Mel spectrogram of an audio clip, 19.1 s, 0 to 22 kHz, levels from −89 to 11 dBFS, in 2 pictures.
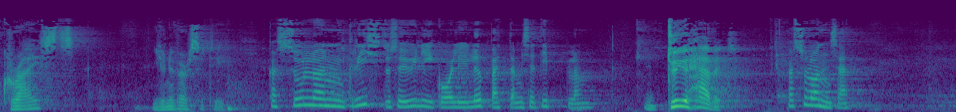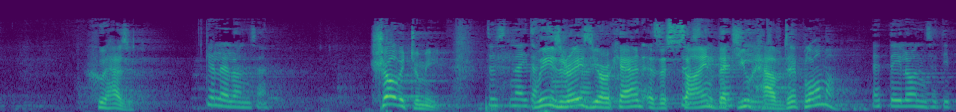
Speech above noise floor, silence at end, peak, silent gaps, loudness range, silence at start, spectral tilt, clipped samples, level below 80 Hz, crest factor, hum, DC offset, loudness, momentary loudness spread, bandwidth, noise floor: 34 dB; 0.05 s; -2 dBFS; none; 14 LU; 0.05 s; -3.5 dB/octave; under 0.1%; -58 dBFS; 24 dB; none; under 0.1%; -23 LUFS; 21 LU; 11.5 kHz; -58 dBFS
